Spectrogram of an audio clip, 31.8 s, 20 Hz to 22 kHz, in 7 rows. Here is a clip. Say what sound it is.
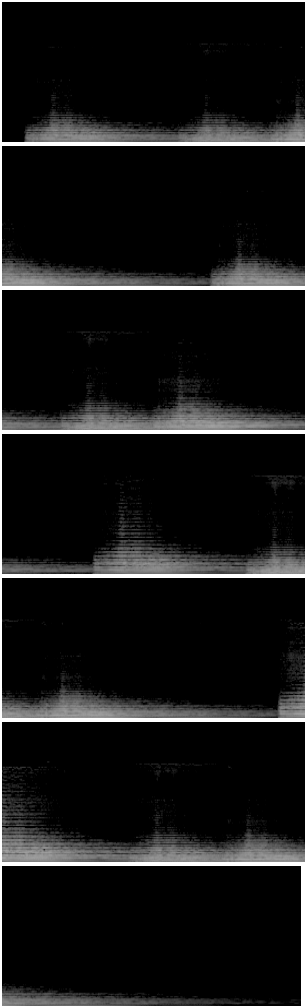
horn lilt 2
It samples String Quartet No. 12 in F Major, Op.
ambient, brass, haunting, horns, orchestral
